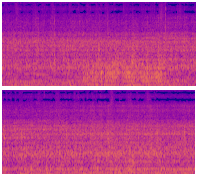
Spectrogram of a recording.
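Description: Electric countertop blender running steadily, its motor churning ice and liquid in the jug.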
